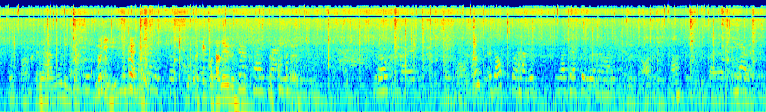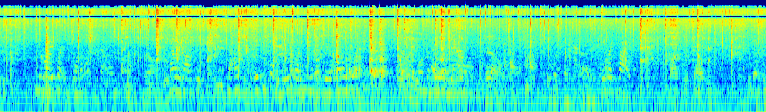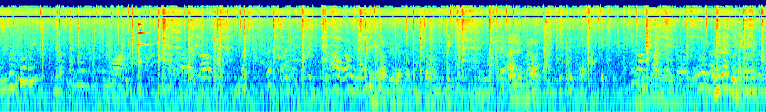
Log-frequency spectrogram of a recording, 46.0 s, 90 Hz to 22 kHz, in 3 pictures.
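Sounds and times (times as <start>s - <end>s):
egg sizzling on a griddle: 0.0s - 45.9s
metal spatula scraping a griddle: 0.6s - 5.4s, 13.0s - 16.4s, 17.1s - 24.6s, 28.0s - 30.3s, 33.1s - 45.9s
metal spatulas scraping griddle: 33.7s - 38.2s, 39.0s - 40.9s, 43.5s - 45.9s.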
